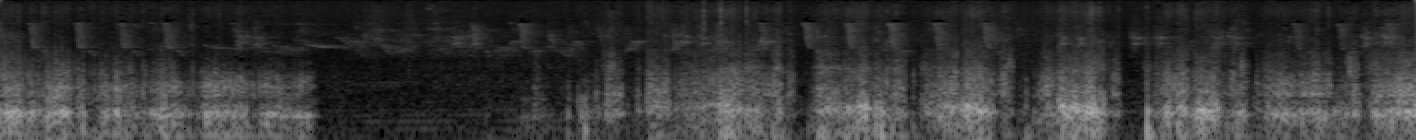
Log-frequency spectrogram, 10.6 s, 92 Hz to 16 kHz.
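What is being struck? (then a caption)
Foam microphone windscreen. Fingers squeeze and scratch a dark grey foam windscreen on a microphone, making dense, muffled low rumbling and crackling rubs with a steady hum underneath. A quieter stretch from about 2.4 to 4.5 seconds gives way to repeated bursts of scratching through the end.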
